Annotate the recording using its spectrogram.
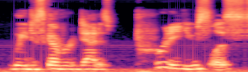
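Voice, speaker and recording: The speaker's voice is somewhat breathy and moves at a fairly slow pace. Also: woman. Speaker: podcast co-host. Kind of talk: casual chat.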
